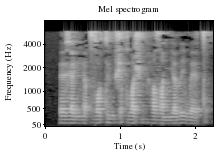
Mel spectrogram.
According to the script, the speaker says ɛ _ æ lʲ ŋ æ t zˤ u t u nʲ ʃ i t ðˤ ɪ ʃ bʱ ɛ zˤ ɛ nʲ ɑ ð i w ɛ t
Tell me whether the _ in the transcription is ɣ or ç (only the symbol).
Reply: ɣ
